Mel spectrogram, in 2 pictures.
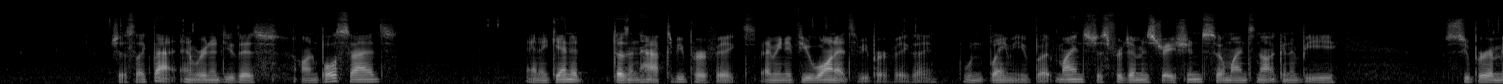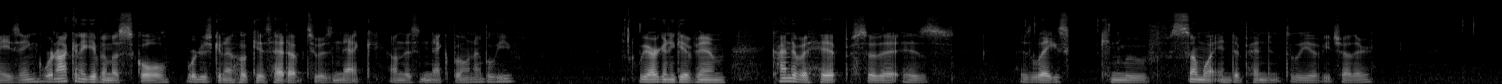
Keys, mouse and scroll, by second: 1.1 click, 1.9 right click, 2.3 e, 3.6 x, 4.9-5.9 drag, 5.4 e, 6.1 z, 8.2 click, 9.1 right click, 10.4 e, 12.3 z, 15.0 click, 21.4 right click, 21.8 e, 23.2 x, 25.3 click, 26.0 right click, 26.5 e, 26.9 x, 29.7 click.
